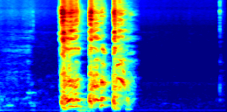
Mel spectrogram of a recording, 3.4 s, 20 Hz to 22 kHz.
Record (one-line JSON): {"three_cough_length": "3.4 s", "three_cough_amplitude": 32768, "three_cough_signal_mean_std_ratio": 0.4, "survey_phase": "alpha (2021-03-01 to 2021-08-12)", "age": "45-64", "gender": "Male", "wearing_mask": "No", "symptom_none": true, "symptom_fatigue": true, "smoker_status": "Never smoked", "respiratory_condition_asthma": true, "respiratory_condition_other": false, "recruitment_source": "REACT", "submission_delay": "2 days", "covid_test_result": "Negative", "covid_test_method": "RT-qPCR"}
